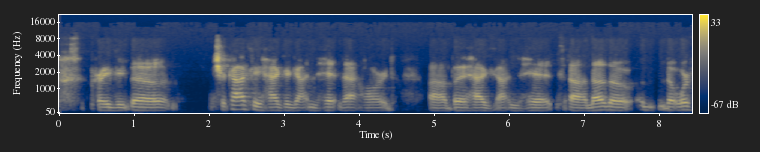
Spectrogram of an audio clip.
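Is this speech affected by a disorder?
Yes: cleft lip and palate; congenital.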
